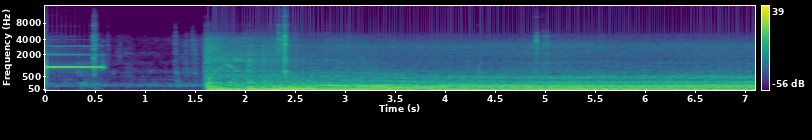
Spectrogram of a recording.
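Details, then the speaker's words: 2006 Jeep Liberty 3.7L after rough-idle repairs, cold start at about 40-44°F: chime, crank, fire, then a steady, slightly raised warm-up idle (normal about 600 rpm); check engine light off. "engine lights off that's about 40 44 degrees out today so I think it's gonna ride on a high idle just a little bit here while it warms up normal idle should be right around 600 rpm"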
